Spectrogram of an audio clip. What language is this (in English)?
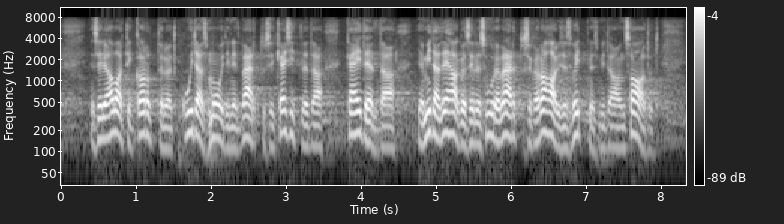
Estonian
